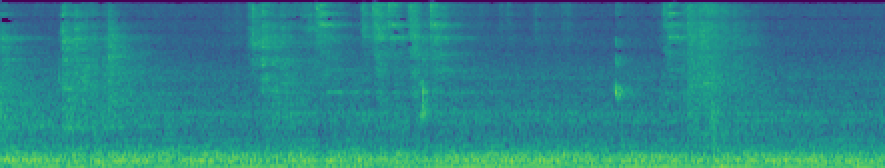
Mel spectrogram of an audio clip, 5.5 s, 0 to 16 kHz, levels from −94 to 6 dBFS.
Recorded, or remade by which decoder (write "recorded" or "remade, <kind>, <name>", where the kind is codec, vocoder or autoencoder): remade, vocoder, BigVGAN v2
